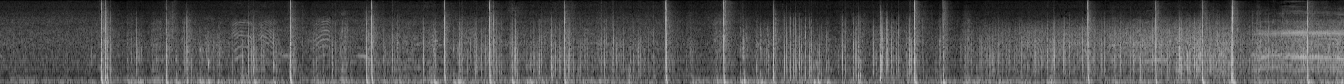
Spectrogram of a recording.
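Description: Fireworks bang and pop loudly in rapid bursts.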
